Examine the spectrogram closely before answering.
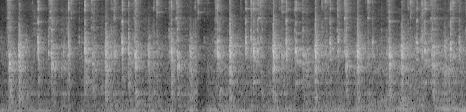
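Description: Shop hydraulic press working to push a car's front wheel hub out of its bearing for a bearing replacement. It makes a rapid, uneven run of clicks and rattles over a low steady hum.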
